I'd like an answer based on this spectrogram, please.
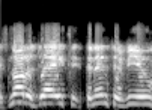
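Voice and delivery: very high, very loud shout. Retelling a film scene, the speaker acts out the woman shouting back: imitating her shouting. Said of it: "And she shouts".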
